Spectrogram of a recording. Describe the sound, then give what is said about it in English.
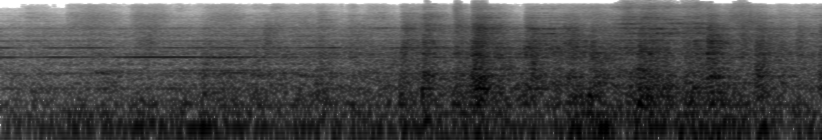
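A train rolls along the rails with a steady rumble and repeated clickety-clack of wheels over joints, with a faint hiss and no voices; an overnight train travelling north to the city of Lahore in Punjab province. “After leaving Khatri, we catch an overnight train north to the Punjab province and the city of Lahore.”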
